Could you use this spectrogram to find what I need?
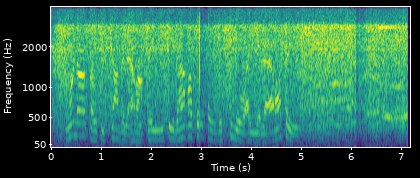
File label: Voice Iraqi People, clandestine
